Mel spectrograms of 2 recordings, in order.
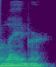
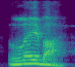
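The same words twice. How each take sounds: First: It is said in a plain everyday accent. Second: It is said in a refined upper-class accent. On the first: This is the ordinary way to say it. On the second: This is how the speaker being described said it.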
